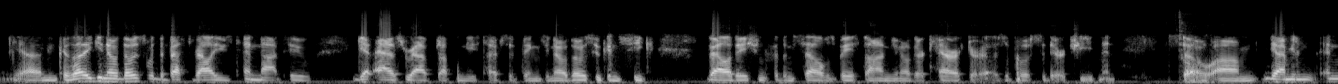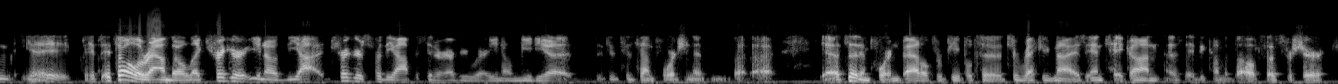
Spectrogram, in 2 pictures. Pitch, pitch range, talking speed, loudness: 100 Hz, 90-110 Hz, 215 wpm, -19 LUFS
